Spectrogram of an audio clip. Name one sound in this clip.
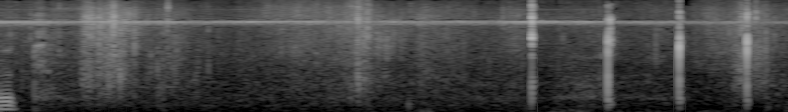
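Footsteps rustle through dry grass and weeds close by.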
